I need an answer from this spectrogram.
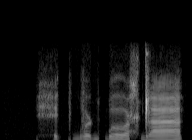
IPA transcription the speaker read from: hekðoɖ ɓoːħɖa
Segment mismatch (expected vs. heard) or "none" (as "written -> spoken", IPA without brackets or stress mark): ð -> b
